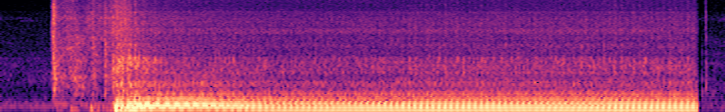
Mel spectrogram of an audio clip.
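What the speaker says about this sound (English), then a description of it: "I'm gonna give her a crank over" A Jeep JK engine cranks briefly, catches and settles into a steady, loud idle close by, running alone without talk until it cuts off abruptly.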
